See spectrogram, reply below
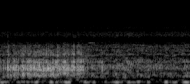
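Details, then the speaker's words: Late inspiratory fine crackles, described as occurring in heart failure and pulmonary oedema: soft breath sounds with a rapid series of brief crackling pops toward the end of inspiration. "causes of fine crackles pulmonary fibrosis and Pulmonary Oda this is the most common"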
